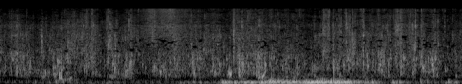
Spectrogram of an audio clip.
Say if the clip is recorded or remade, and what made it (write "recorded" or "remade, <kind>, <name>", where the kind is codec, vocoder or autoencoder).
recorded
